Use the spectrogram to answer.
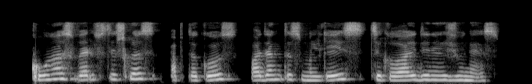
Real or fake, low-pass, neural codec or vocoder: real; 7.2 kHz; none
